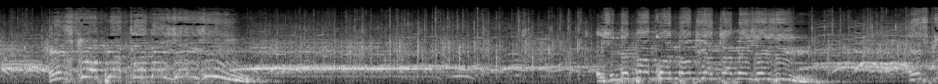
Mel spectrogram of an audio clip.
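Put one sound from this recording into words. A group of people sings together outdoors.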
